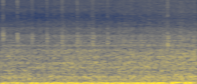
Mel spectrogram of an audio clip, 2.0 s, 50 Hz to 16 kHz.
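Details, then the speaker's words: 1997 Ford Explorer 4.0L that ran rich from MAF fault (P0172/P0175): steady low idle with a faint quick tick and slight miss on vacuum gauge; minor engine tick, cause not pinned down; possible catalytic converter damage from rich running. "um little engine tick there but something to make Pete aware of is you know how long has this thing been running this Rich"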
